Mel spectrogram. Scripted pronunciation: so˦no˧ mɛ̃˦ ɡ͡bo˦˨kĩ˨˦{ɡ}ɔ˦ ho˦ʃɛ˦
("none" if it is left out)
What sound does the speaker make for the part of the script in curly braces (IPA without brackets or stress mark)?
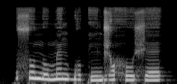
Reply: d͡ʒ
